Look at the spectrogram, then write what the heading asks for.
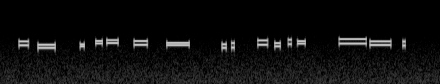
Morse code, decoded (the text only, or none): none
